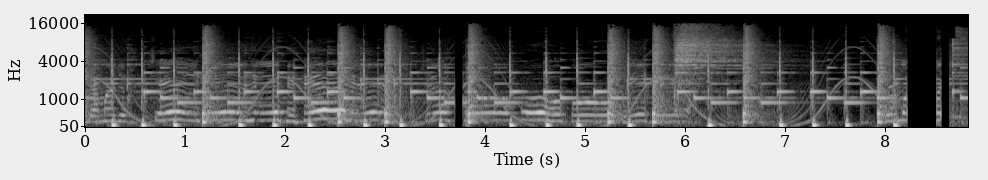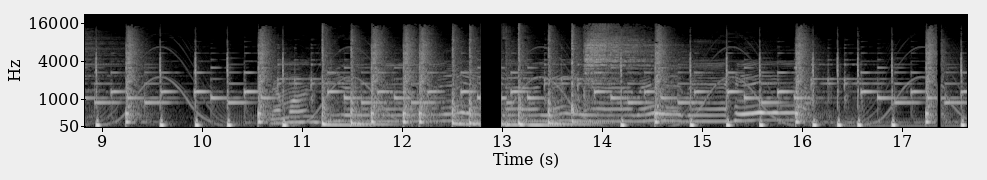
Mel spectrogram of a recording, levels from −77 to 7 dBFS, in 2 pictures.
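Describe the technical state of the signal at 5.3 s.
At 5.3 s the signal is intact, with no dropout, clipping, glitch or other fault audible at that moment.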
